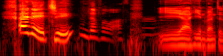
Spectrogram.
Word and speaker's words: Nietzsche: It's pronounced Nietzsche. Nietzsche.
